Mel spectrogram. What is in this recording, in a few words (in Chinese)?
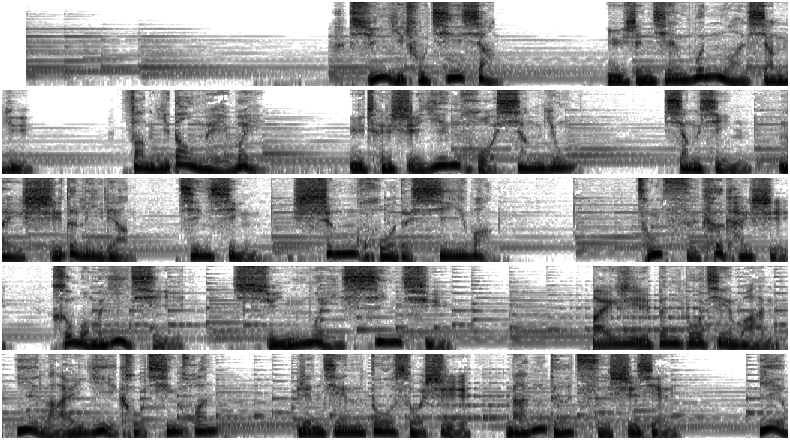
男 纪录片 舌尖类; 寻一处街巷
